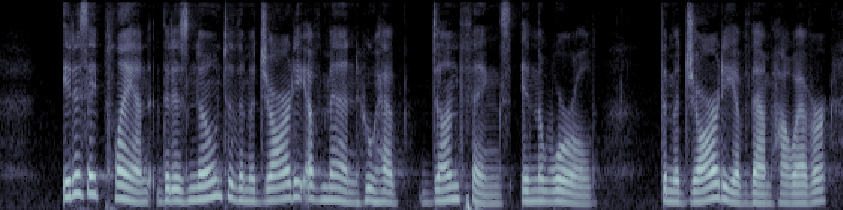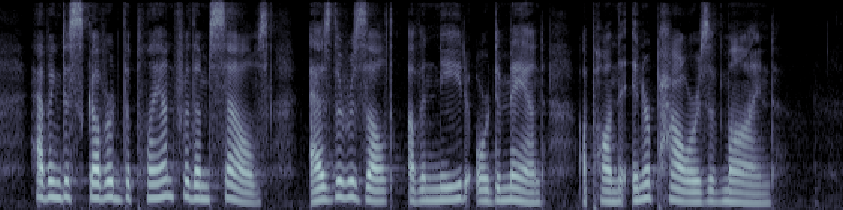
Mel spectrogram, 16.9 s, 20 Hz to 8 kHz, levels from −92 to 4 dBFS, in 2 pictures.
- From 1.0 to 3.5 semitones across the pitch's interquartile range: No, average, 4.7 semitones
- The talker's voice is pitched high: No, medium, 165 Hz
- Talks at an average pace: Yes, average, 155 wpm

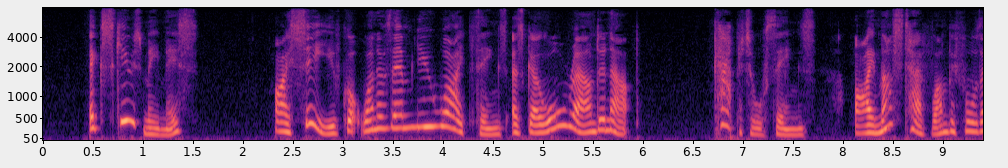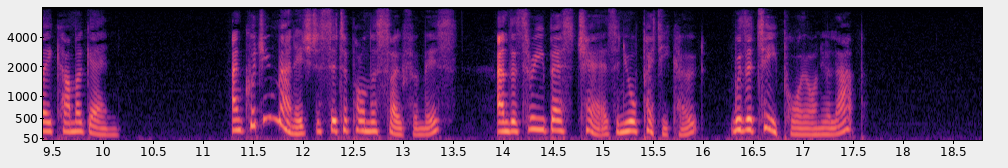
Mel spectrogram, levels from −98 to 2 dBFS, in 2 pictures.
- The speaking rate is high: No, average, 175 wpm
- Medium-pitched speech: No, high, 205 Hz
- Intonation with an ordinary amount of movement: No, wide, 8.1 semitones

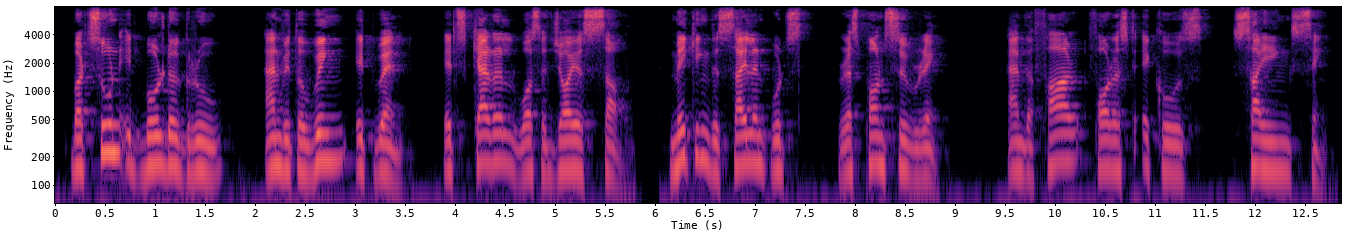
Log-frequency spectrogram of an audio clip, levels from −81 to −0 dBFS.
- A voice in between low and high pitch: Yes, medium, 150 Hz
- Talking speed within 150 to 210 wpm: No, average, 140 wpm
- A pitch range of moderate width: Yes, average, 3.0 semitones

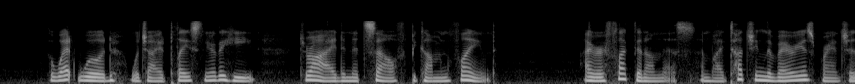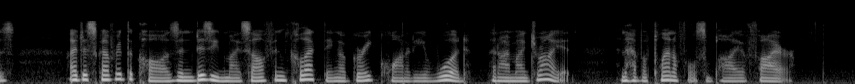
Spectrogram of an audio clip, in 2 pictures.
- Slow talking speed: No, average, 180 wpm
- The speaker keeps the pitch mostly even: No, average, 4.0 semitones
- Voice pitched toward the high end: No, medium, 170 Hz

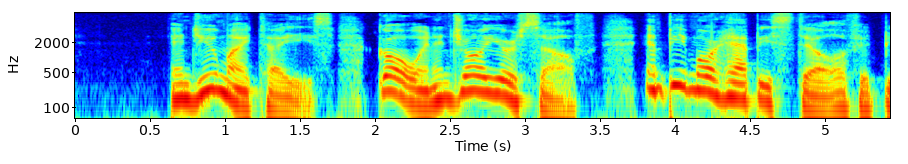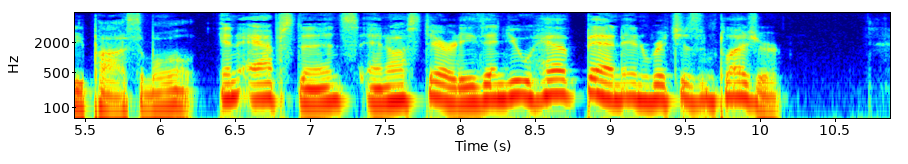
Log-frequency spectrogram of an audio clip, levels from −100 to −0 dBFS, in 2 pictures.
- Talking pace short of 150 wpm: No, average, 160 wpm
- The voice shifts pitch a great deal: Yes, wide, 5.7 semitones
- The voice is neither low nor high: Yes, medium, 145 Hz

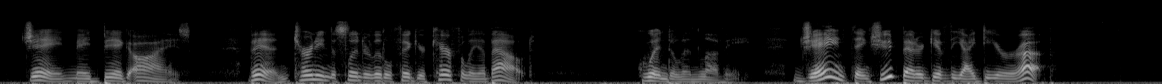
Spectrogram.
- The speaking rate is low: Yes, slow, 120 wpm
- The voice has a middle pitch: Yes, medium, 150 Hz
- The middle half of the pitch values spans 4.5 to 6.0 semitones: Yes, wide, 5.6 semitones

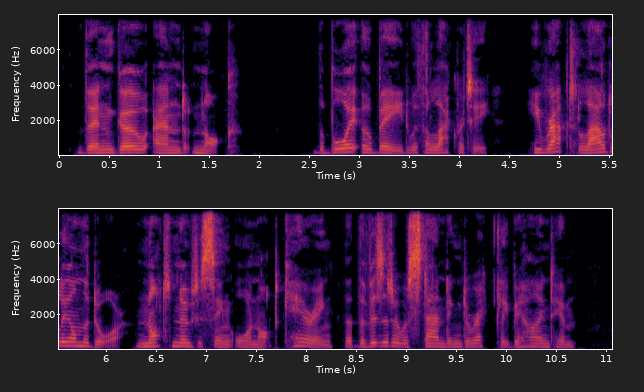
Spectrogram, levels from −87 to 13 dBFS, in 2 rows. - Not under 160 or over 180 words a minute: No, average, 150 wpm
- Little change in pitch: Yes, narrow, 2.3 semitones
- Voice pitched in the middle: Yes, medium, 170 Hz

